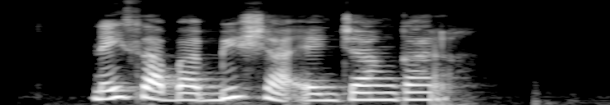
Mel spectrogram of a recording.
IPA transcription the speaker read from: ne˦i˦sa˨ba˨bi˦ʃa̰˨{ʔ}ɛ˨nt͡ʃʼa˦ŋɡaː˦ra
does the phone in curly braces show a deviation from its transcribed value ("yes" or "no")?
no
